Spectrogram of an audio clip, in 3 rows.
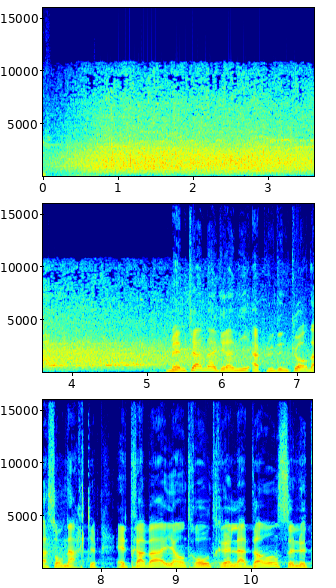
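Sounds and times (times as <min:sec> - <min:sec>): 
crowd applauding warmly to welcome an artist: 0:00.0 - 0:07.8
speech: 0:05.3 - 0:10.8.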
